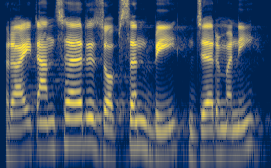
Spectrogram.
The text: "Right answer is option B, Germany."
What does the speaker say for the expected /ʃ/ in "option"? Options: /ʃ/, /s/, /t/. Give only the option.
/s/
